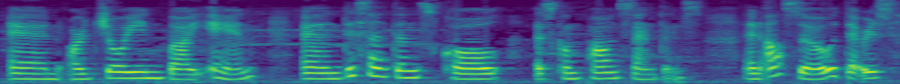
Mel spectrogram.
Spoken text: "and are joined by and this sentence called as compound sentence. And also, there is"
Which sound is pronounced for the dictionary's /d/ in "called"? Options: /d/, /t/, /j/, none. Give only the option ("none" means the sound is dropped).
none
